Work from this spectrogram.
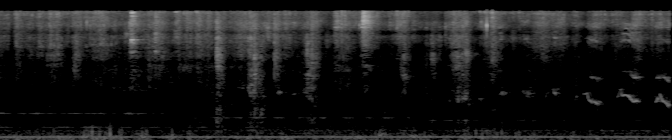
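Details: Schnauzer puppies indoors give short, high, rising whimpers and squeaks, clustered toward the end, over a steady low electrical hum and faint background shuffling.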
